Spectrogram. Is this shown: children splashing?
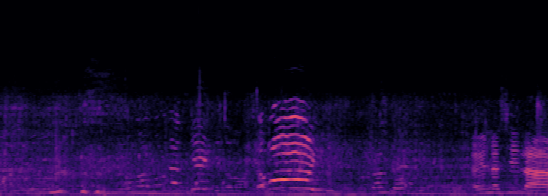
yes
